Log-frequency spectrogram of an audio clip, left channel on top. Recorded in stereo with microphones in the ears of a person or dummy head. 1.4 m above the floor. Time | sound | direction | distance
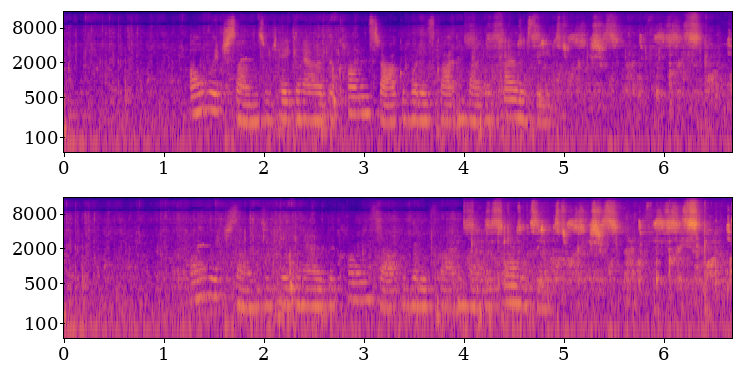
1.2 | a woman speaking | 65° left (ahead or behind) | 1.3 m
4.0 | whispering | 70° right (ahead or behind) | 1.9 m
